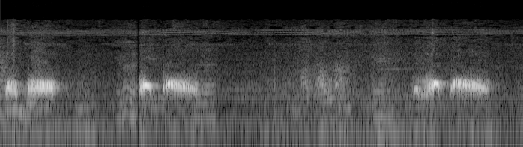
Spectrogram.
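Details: Spotted dove calling in the deep 'thổ ồm' style meant to excite 'thổ đồng' doves: paired low coos, a brief rising note then a longer hollow one, repeated after pauses of a few seconds.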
